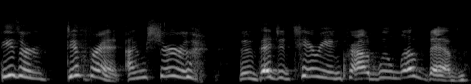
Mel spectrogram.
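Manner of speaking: high, strained polite approval; hesitant, high-pitched mock compliment; feigned politeness. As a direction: act out praising food you dislike. Acting polite praise of awful cookies.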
